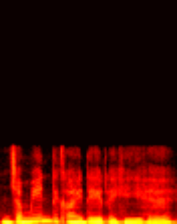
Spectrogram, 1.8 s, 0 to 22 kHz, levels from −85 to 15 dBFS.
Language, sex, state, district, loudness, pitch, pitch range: Hindi, female, Arunachal Pradesh, Lower Dibang Valley, -11 LUFS, 275 Hz, 255-295 Hz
